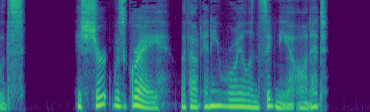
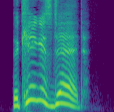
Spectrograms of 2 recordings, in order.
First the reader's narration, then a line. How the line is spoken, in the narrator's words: someone yelled from the back door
